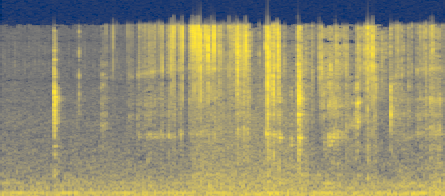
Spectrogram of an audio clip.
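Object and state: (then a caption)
Bar soap being shaved. A utility knife blade scrapes and shaves the outer layer off a pink pearlescent, hand-sized oval bar of solid soap held in the palm, exposing the white interior. The sound is a string of quiet, bright, crisp scratchy shavings that start sparse and grow denser and louder toward the middle, with no low-end body.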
